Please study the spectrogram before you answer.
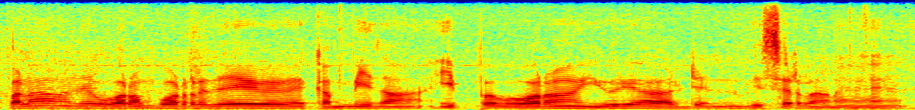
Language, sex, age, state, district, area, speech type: Tamil, male, 18-30, Tamil Nadu, Kallakurichi, urban, spontaneous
